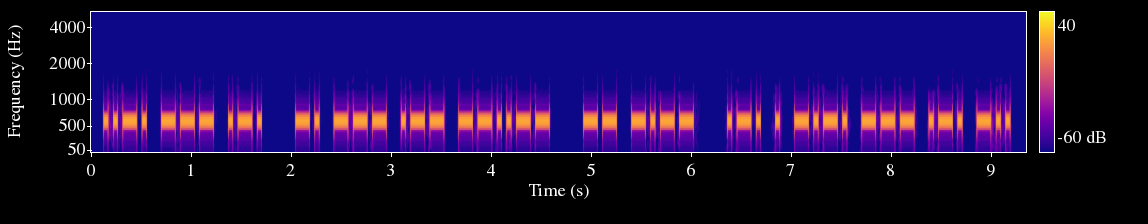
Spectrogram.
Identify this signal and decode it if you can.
Morse code, heard as a keyed tone, about 25 wpm, 600 Hz. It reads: FOR NOW, MY RECORD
